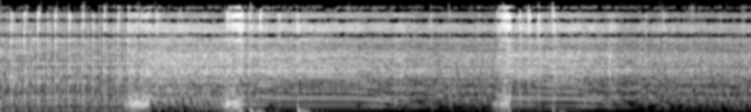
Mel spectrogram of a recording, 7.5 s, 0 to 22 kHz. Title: Bad engine sound - Husqvarna TE 300 TPI 2018 Unknown issue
